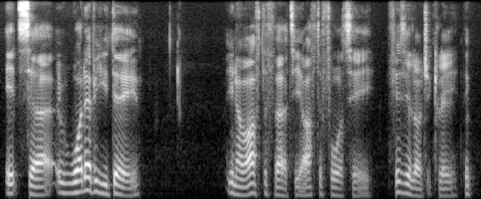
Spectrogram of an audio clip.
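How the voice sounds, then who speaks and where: Gravelly-voiced male interviewer. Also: medium pitch, normal speed, warm tone. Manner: affirming, lots of "yeah". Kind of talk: casual sit-down interview.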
